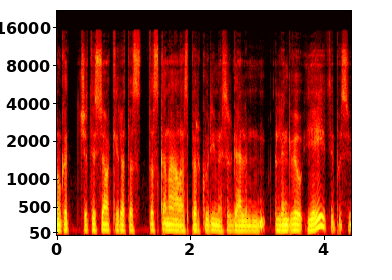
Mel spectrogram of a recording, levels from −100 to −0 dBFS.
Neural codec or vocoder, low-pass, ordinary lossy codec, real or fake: vocoder, 44.1 kHz, 128 mel bands every 256 samples, BigVGAN v2; 14.4 kHz; Opus, 24 kbps; fake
